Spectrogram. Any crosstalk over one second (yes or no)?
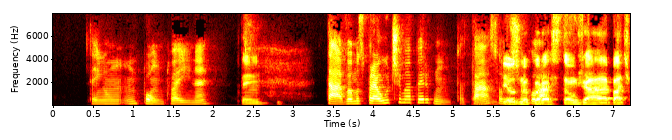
yes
